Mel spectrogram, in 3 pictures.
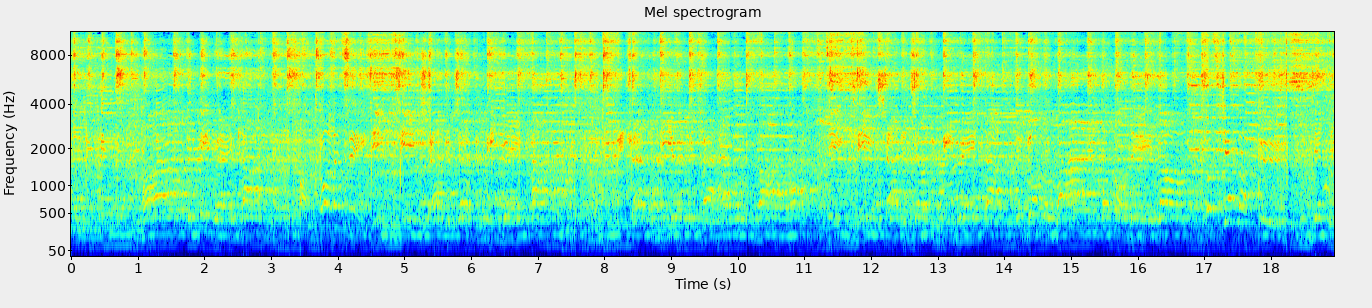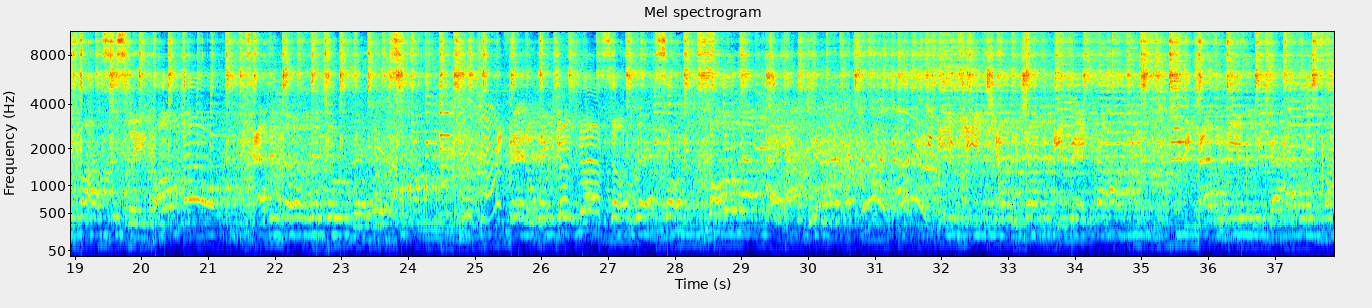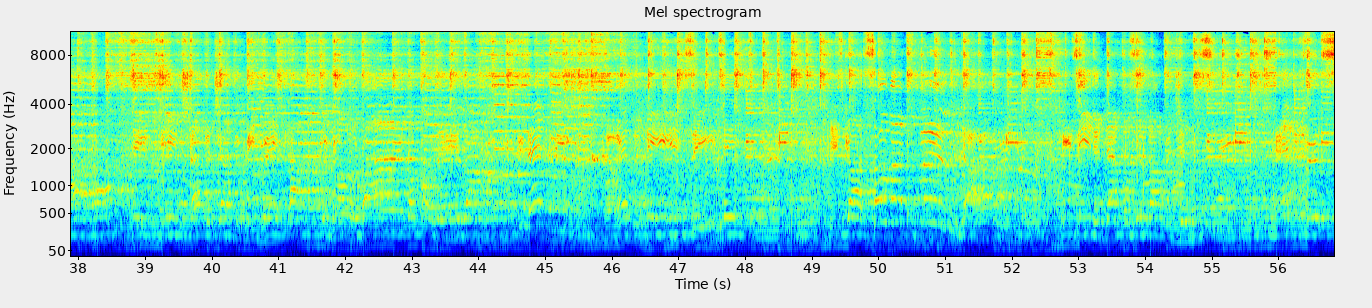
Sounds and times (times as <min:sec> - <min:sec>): Music: 0:00.0 - 0:56.8.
